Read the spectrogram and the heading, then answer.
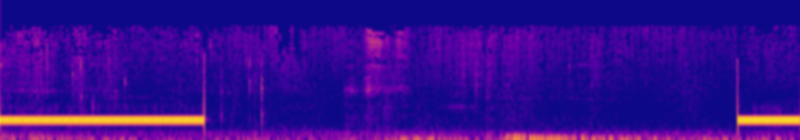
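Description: Ringback tone of an outgoing telephone call that goes unanswered: a steady mid-pitched tone, then a pause with only faint background noise, then the same tone again.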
